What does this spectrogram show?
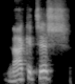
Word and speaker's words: Natchitoches: he's a wound care service line director at Natchitoches Hospital.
